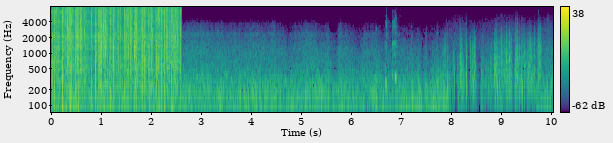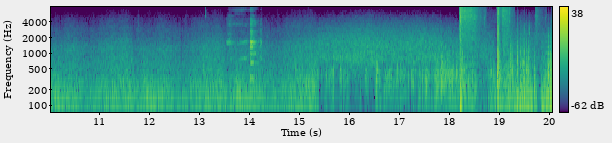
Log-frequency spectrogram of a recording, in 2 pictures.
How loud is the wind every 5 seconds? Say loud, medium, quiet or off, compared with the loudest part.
medium, medium, medium, loud.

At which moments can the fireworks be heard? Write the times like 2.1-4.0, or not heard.
0.0-2.6, 18.2-19.9.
